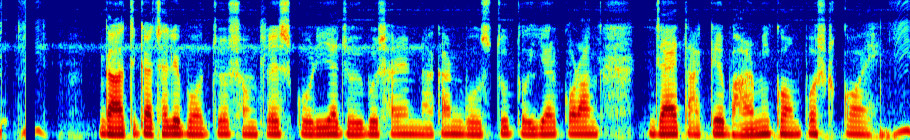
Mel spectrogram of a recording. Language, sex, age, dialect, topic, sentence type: Bengali, male, 18-24, Rajbangshi, agriculture, statement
